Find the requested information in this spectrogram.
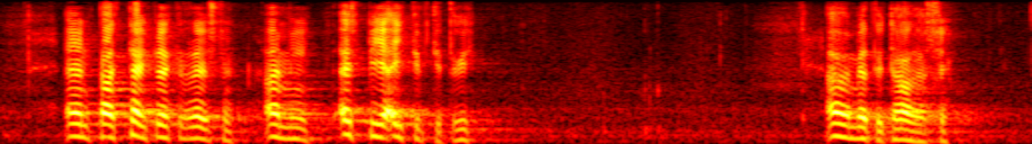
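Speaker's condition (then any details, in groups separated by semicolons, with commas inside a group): Deafness; offers to repeat if not understood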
